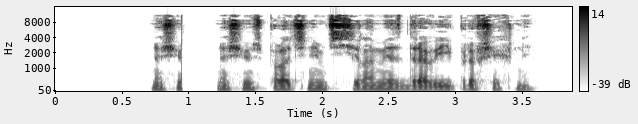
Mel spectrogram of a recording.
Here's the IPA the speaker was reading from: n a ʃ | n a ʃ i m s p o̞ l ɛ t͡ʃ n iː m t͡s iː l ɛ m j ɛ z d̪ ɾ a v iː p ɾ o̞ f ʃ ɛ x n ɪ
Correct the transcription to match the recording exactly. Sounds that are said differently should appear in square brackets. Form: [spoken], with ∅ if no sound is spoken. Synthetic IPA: n a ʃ | n a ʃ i m s p o̞ l ɛ t͡ʃ n iː m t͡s iː l ɛ m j ɛ z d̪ ɾ a v iː p ɾ o̞ f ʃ ɛ x n ɪ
